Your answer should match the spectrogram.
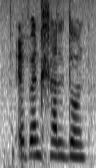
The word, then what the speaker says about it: Ibn Khaldun: Now, we have a friend from Palestine, and she will do the correct pronunciation for us. – Ibn Khaldun.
